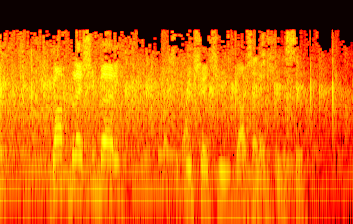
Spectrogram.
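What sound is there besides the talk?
audience applauding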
